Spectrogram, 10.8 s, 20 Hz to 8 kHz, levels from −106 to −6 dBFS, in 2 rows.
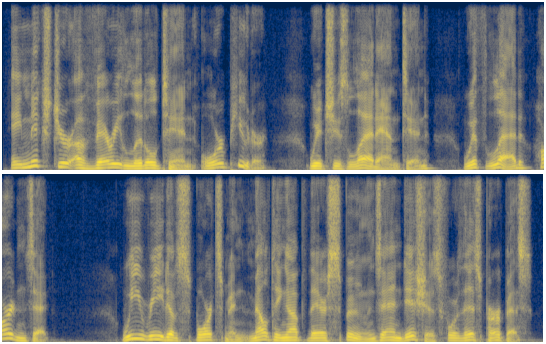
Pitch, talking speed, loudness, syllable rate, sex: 125 Hz, 165 wpm, -17 LUFS, 5.0 syllables/s, male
